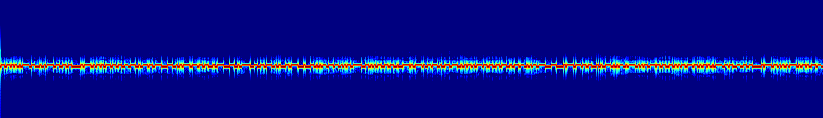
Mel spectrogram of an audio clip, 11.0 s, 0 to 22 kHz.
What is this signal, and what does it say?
RTTY, about 45.45 baud. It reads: RECEIVED IN ONE CONTINUOUS STRIP AND IN SOME CASES IS DELIVERED
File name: fsk170 / printing-telegraph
